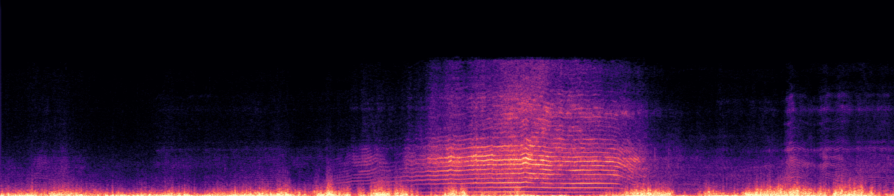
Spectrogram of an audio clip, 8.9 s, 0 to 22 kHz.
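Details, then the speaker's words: Hobao Hyper 7 nitro RC buggy with new generic clutch, exhaust gasket and elbow, high-speed needle just leaned in, low fuel, windy: engine climbs to a high whine then sags and fades instead of holding revs; bogging down, cause unknown. "You can see it's bogging down. Just bogging down. You can hear it bogging down."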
